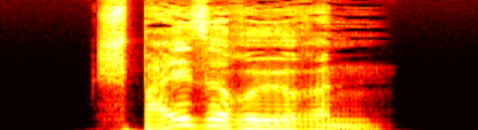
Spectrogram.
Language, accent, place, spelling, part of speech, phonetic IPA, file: German, Germany, Berlin, Speiseröhren, noun, [ˈʃpaɪ̯zəˌʁøːʁən], De-Speiseröhren.ogg
- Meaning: plural of Speiseröhre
